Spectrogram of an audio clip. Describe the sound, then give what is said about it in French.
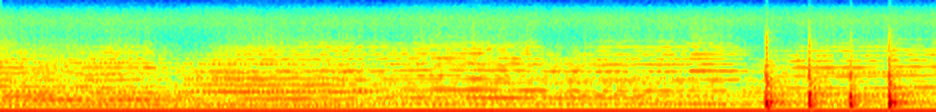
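Four quick, sharp knocks on a door in an even rhythm near the end, over a steady low droning hum that runs throughout. “On frappe à la porte.”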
